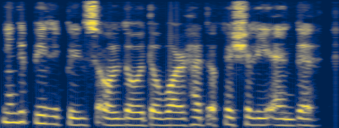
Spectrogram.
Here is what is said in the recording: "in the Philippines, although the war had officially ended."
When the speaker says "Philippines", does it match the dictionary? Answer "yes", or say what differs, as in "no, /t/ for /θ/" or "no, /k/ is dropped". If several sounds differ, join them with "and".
no, /p/ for /f/ and /s/ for /z/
